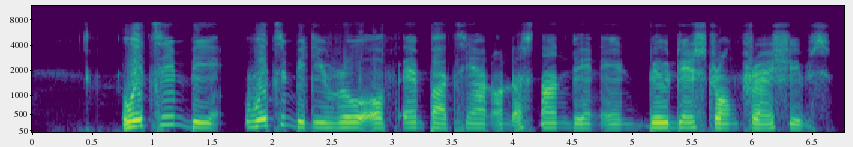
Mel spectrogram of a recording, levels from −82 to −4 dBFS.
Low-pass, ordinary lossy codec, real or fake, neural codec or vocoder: 7.2 kHz; AAC, 64 kbps; real; none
